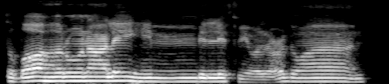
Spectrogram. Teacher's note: when the letter ba appears after a meem sukun, it will be pronounced with a light sound in the nose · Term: Ikhfa min sakin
